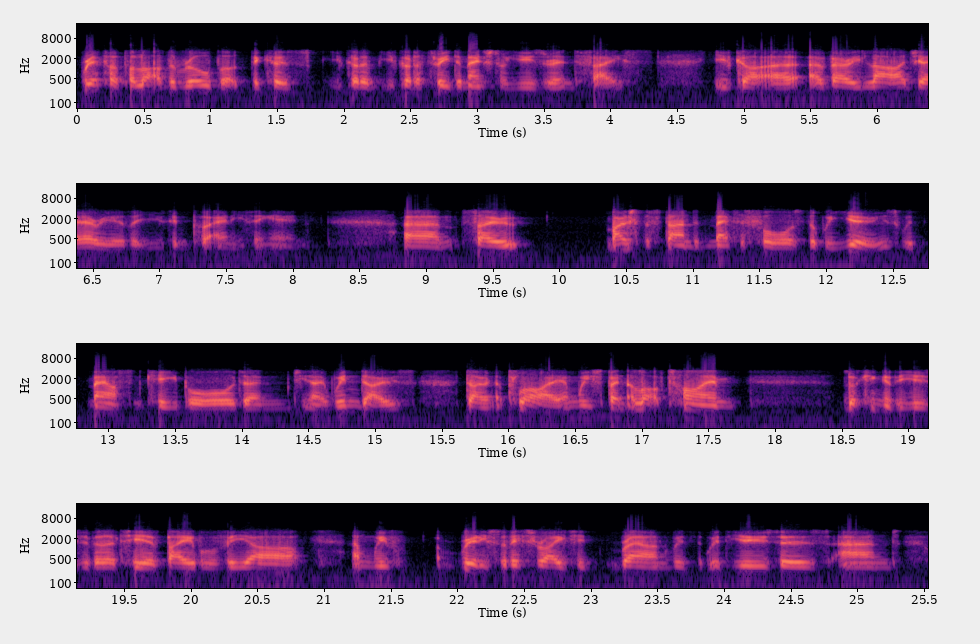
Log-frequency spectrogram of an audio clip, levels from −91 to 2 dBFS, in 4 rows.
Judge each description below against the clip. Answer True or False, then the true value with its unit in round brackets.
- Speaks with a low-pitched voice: True (100 Hz)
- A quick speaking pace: False (180 wpm)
